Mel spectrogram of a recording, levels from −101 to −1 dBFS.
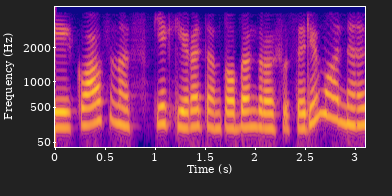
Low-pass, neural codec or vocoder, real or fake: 3.6 kHz; codec, 16 kHz, about 1 kbps, DyCAST, with the encoder's durations; fake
